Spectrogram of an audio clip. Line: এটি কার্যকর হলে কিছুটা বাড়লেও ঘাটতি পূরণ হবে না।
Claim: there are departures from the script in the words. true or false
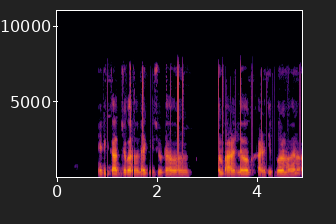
false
